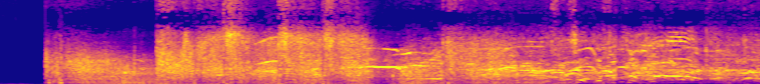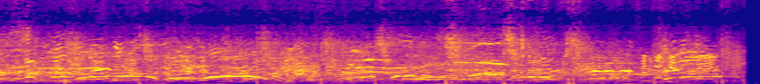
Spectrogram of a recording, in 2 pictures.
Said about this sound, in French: vous avez entendu les, les, les cris et, et, la panique autour.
